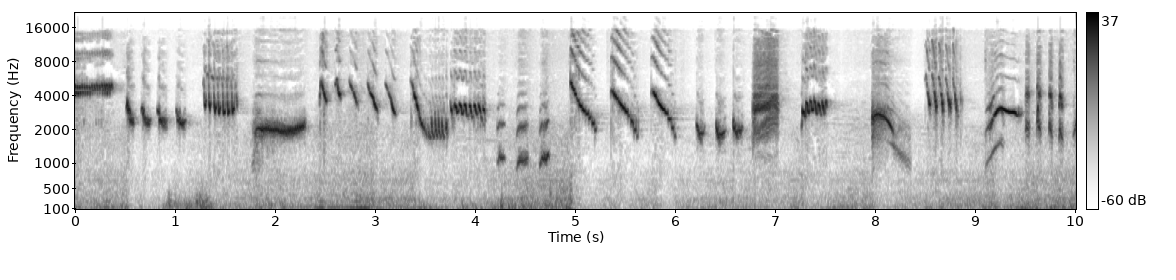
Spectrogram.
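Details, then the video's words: Asian pied starling in a long, varied song meant to get young birds answering: fast chirps, whistled slurs, harsh bursts and rising and falling notes in quick succession. "Suara Jalak Suren Untuk Pancingan Burung Jalak Suren Muda Agar Cepat Nyaut"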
